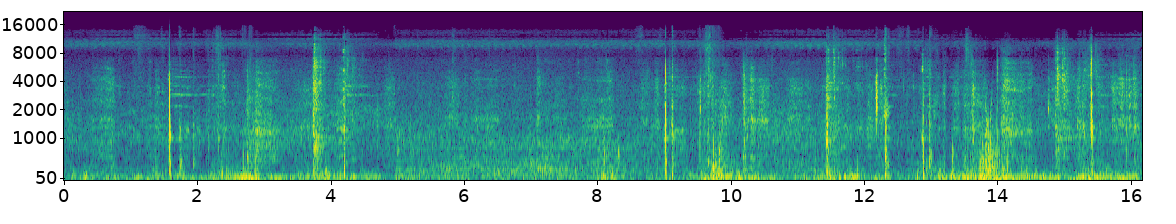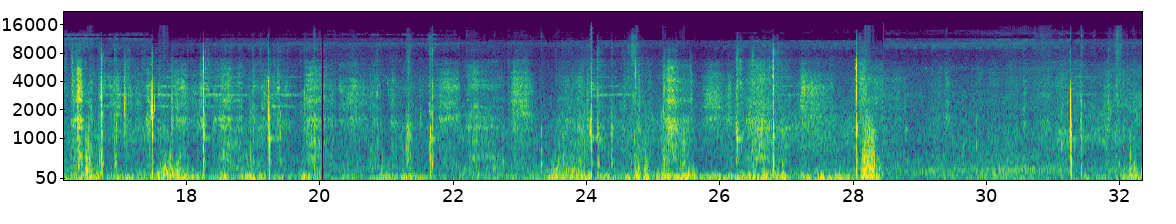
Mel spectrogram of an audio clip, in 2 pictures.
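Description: Gusty wind rumbling on a head-mounted action camera's microphone, with irregular sharp knocks of a basketball bouncing on an outdoor hard court.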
